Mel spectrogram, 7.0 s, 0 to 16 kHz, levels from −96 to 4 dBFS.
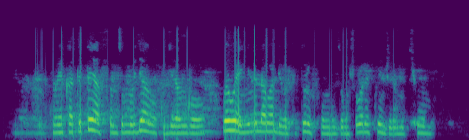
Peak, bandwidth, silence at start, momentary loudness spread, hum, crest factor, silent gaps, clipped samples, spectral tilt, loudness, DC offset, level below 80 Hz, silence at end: -2 dBFS; 7 kHz; 0.3 s; 17 LU; none; 20 dB; none; under 0.1%; -8.5 dB/octave; -21 LUFS; under 0.1%; -58 dBFS; 0.55 s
